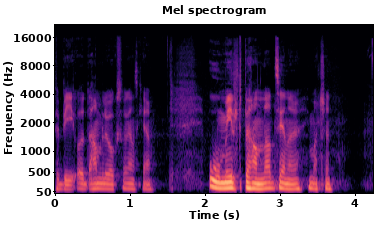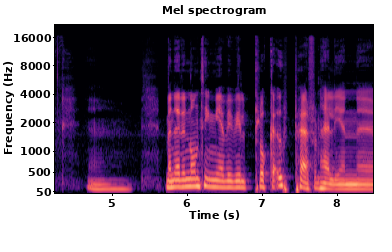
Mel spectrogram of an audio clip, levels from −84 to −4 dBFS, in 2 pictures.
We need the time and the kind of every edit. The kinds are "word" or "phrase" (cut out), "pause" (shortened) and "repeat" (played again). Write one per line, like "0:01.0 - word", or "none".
none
